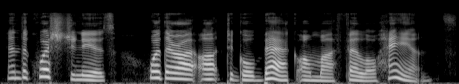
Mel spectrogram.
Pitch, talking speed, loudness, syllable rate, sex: 220 Hz, 185 wpm, -16 LUFS, 4.4 syllables/s, female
